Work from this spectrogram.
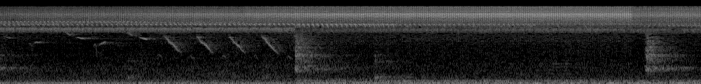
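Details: Crickets in the evening at an old farm with a rusty, broken windmill; a steady, very high-pitched insect shrilling runs throughout, with a short series of descending whistled bird notes early on and a low background rumble.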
